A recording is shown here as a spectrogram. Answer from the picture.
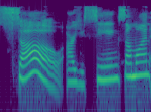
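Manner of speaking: put-on very slow, high, nosy, prying tone. Retelling the question the mom always asked: imitating mom's prying tone. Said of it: "something about that tone of voice".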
